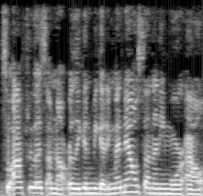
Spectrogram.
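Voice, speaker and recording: A woman talks at a medium pitch with fairly even intonation. Noticeable background noise runs under her voice. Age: 20s. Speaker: social media creator. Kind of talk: casual vlog talk.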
